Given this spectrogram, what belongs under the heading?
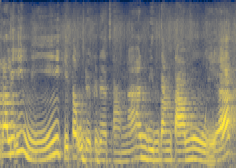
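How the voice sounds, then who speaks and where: The woman's pitch swings very widely while noticeable background noise runs behind her. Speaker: podcast host. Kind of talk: casual podcast chat; product promotion. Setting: studio. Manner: animated.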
